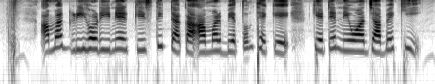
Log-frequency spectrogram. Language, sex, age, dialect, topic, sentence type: Bengali, female, 60-100, Northern/Varendri, banking, question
